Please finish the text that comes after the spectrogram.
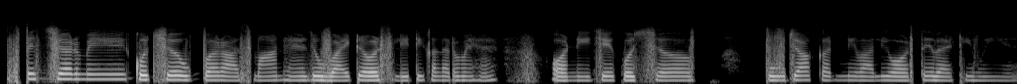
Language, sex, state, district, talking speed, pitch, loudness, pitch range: Hindi, female, Bihar, East Champaran, 135 wpm, 190 Hz, -24 LUFS, 185-200 Hz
